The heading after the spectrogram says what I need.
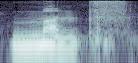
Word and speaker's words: month: let's focus on those our vowel is an uh month now when we look again in a moment at the written form you'll see it's spelt with an o and that's the first common error that occurs is people want to say an o or an o sound o so i've heard many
